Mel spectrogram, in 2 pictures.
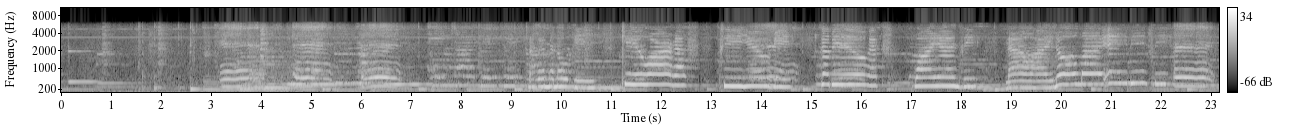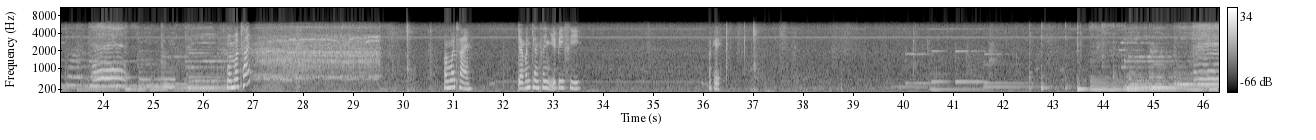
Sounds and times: Speech: 0:32.3 - 0:33.6, 0:36.1 - 0:36.4.

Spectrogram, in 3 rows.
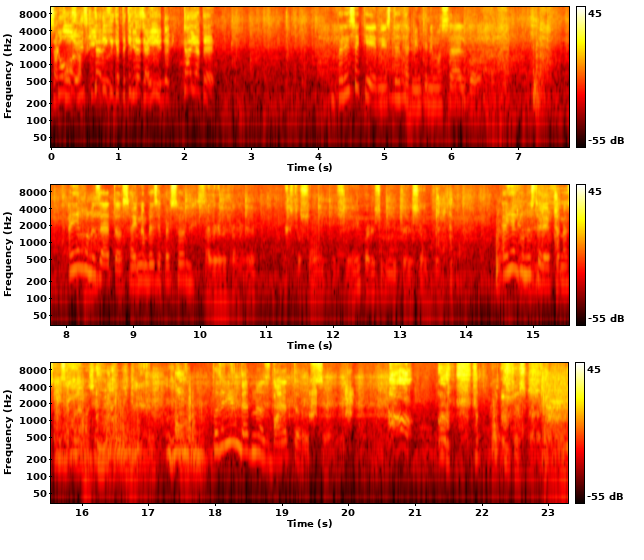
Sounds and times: Speech: 0:08.0 - 0:13.6.

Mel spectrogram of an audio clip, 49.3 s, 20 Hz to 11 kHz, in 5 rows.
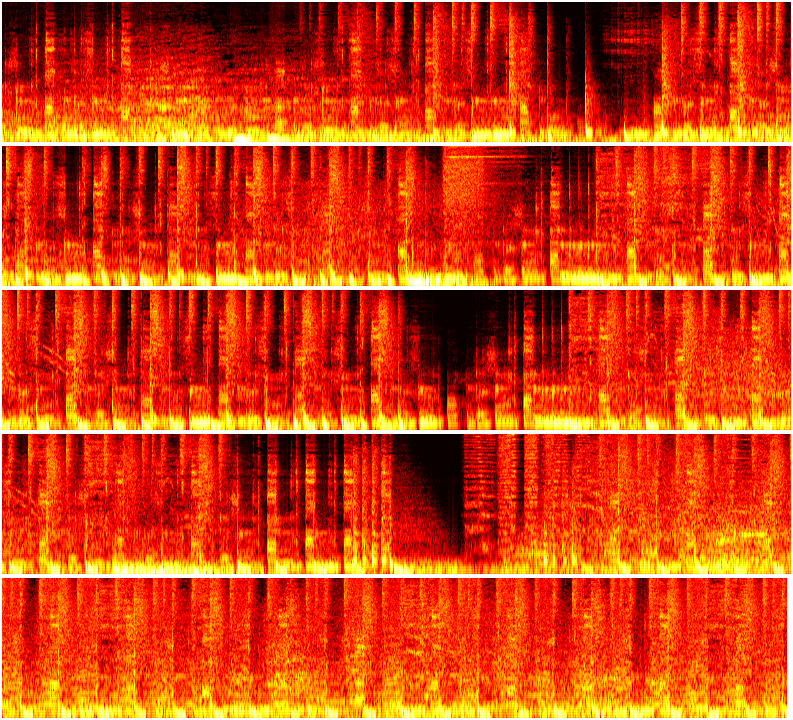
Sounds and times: Music: 0:00.0 - 0:49.2.

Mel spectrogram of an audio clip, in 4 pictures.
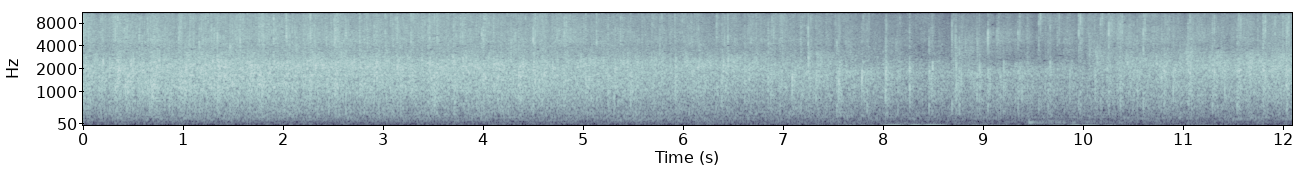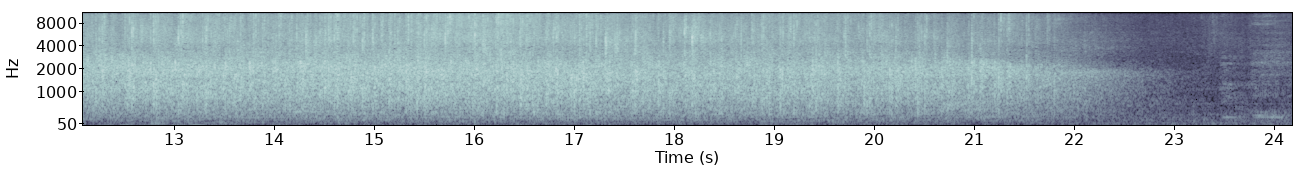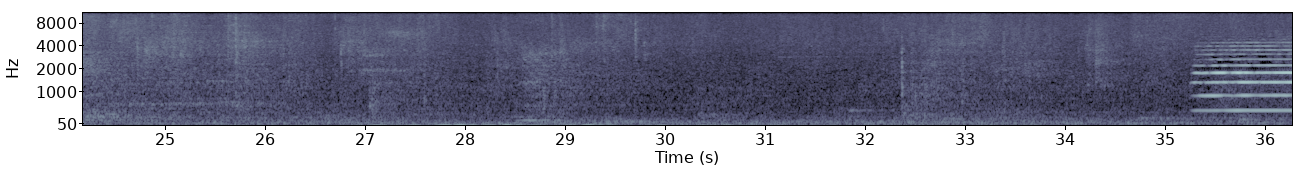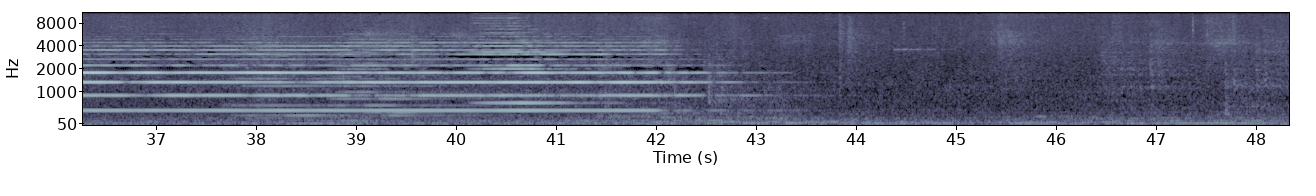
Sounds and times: Classical music: 0:00.0 - 0:23.4, 0:35.2 - 0:43.9
Orchestra: 0:00.0 - 0:23.5, 0:35.2 - 0:44.6.

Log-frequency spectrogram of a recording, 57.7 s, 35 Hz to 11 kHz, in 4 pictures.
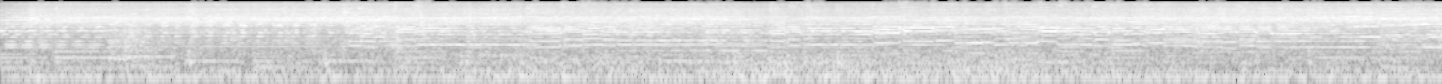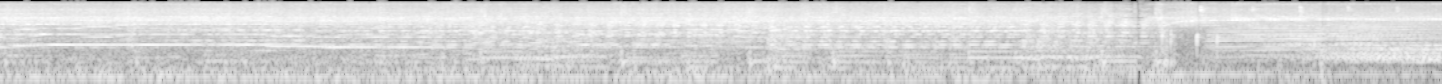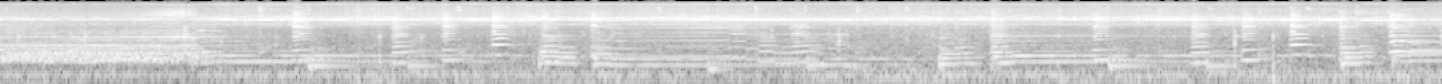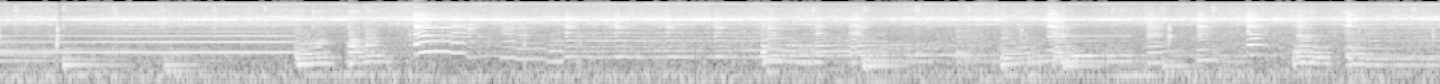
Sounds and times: Music: 0:00.0 - 0:57.6.

